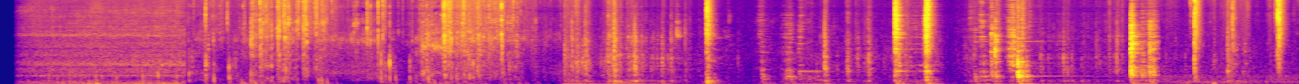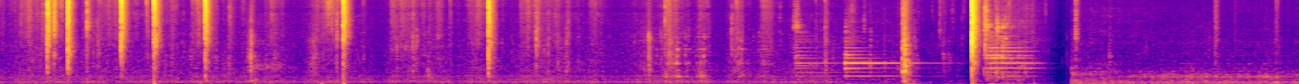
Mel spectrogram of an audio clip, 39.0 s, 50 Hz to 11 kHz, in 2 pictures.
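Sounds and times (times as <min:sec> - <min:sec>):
twigs rustling: 0:02.8 - 0:08.5
snaps and knocks: 0:20.1 - 0:23.0, 0:26.7 - 0:27.7, 0:33.1 - 0:34.7.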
